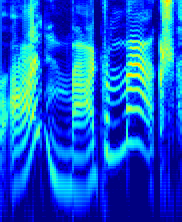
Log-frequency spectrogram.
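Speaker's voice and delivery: slow, drawn-out silly growl; hammed-up action hero, then gibberish; Tom Hardy as Mad Max. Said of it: "turned up and was like".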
